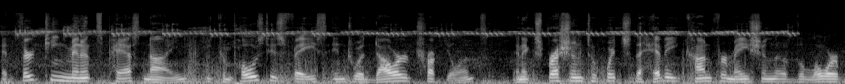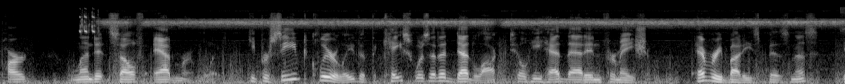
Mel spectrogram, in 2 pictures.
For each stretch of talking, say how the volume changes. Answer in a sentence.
You can hear the talking from 0.0 to 16.8 s, at a steady volume.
